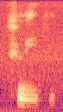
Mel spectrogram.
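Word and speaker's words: 雰囲気: Funiki? Really? It's read like funiki. Funiki. Like the n is pretty much near silent.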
